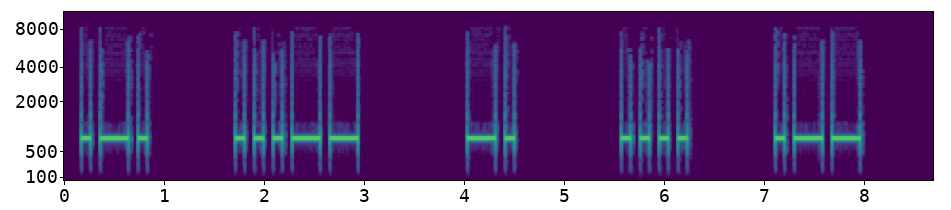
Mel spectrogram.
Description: Morse code, heard as a keyed tone, about 13 wpm, spaced as for 7 wpm, 800 Hz. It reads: R3NHW
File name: LEZIONI / 6 PKX0 / 6 PKX ws 12wpm 3106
